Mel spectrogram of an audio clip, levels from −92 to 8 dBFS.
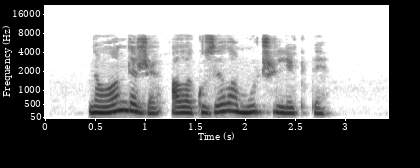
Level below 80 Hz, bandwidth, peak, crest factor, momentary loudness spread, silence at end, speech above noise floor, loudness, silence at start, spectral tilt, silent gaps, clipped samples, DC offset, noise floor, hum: -58 dBFS; 7.6 kHz; 0 dBFS; 14 dB; 11 LU; 0.65 s; 64 dB; -13 LUFS; 0.45 s; -6 dB/octave; none; under 0.1%; under 0.1%; -76 dBFS; none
